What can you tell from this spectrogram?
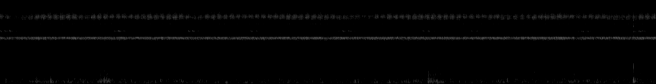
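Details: Cicadas singing near a fire: a constant shrill drone with a hissing upper band, punctuated every second or so by brief chirps, plus faint low crackling and a sharp snap near the end.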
